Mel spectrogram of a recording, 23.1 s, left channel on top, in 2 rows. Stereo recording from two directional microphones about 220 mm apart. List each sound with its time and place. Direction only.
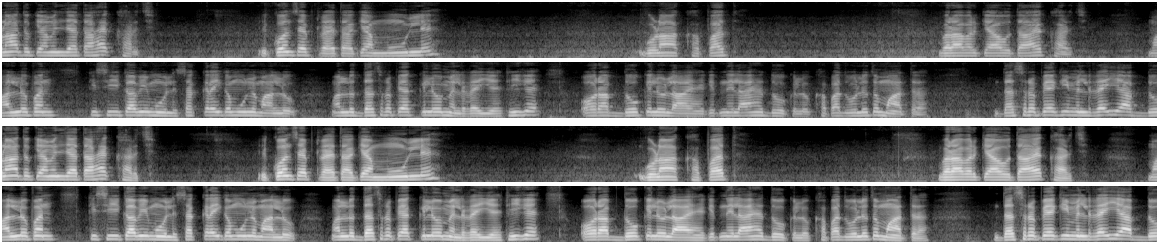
0.0 s speech: 50° right (ahead or behind)
2.6 s speech: 55° right (ahead or behind)
6.4 s speech: 50° right (ahead or behind)
9.4 s speech: 55° right (ahead or behind)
